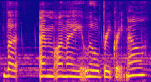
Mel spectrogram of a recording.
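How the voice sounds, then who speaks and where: A young woman talks casually while she plays, her voice slightly high and full of vocal fry. She speaks in a soft, fairly monotone way. Clear game music plays behind her. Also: takes it slowly. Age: young adult. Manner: soft-spoken, chatty, calls her voice monotone. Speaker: streamer. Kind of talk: casual live-stream chat while gaming.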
